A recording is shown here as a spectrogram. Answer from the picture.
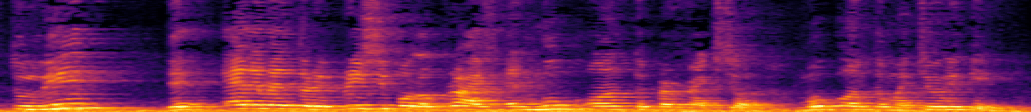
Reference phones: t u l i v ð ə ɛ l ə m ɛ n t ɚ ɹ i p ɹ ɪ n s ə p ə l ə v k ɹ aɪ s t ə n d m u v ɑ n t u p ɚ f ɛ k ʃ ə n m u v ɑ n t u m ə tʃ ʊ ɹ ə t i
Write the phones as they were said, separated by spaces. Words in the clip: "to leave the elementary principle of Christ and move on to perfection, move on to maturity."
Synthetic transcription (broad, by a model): t u l i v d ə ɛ l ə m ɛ n t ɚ ɹ i p ɹ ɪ n s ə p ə l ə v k ɹ aɪ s ə n m u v ɑ n t u p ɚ f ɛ k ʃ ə n m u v ɑ n t u m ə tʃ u ɹ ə t i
